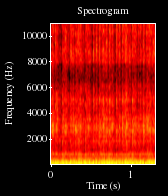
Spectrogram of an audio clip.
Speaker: this is what a car sounds like an idle when it's been cammed to work it give out the most amount of power at higher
